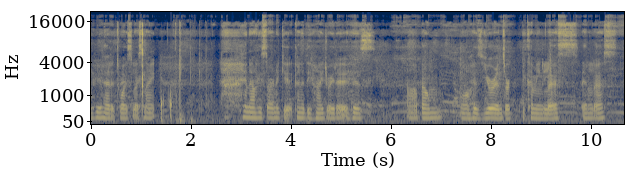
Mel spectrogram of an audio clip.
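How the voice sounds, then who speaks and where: Over noticeable background noise, a woman whispers with long, frequent pauses. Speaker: vlogger, mother of a sick baby. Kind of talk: casual vlog. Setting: hospital. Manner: whispering.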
